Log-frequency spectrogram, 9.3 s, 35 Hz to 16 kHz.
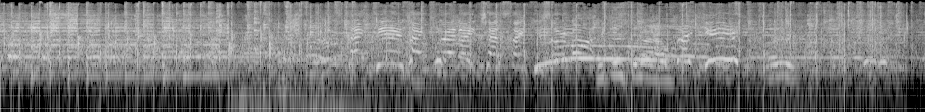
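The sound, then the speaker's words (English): A street crowd in Southwest London claps steadily and loudly on Thursday night at 8 p.m., applauding the National Health Service's nurses, doctors and staff, with rising whoops, cheers and shouting voices layered over the dense, continuous applause. “when the nation stood up and applauded our National Health Service.”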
